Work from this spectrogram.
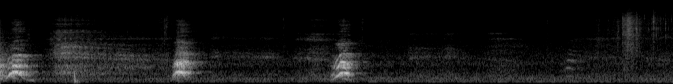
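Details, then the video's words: Neighbours' dogs barking in the evening, Seminole, Florida, 28 October 2015: three loud, sharp barks spaced about 1.7 seconds apart, then fainter sounds in a quiet background. "Barking Dogs"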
